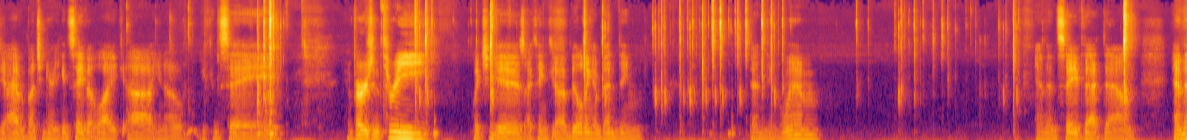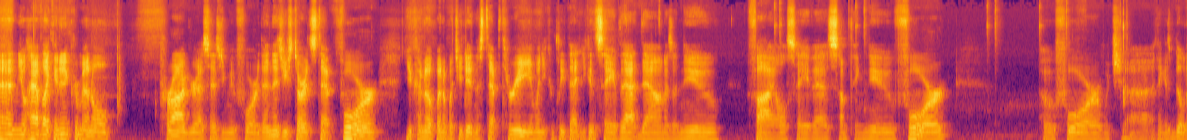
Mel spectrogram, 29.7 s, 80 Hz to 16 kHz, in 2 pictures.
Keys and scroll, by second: 4.9-13.1 typing, 14.0 Return, 28.8 4.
